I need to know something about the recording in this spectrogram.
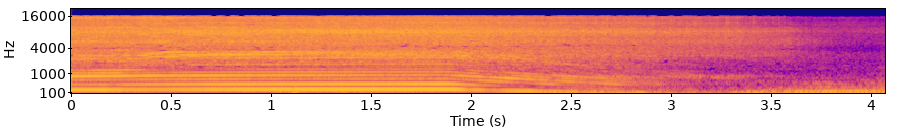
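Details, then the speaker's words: Finishing sander (3991 DWE 6411) running normally after replacing the 6001 bearing and platen; steady clean hum with no rattle or grinding, then smooth even spin-down after switch-off. "Ayos mga kabay maganda na uli yung yung tunog niya at saka yung pagsa Sander Okay na"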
